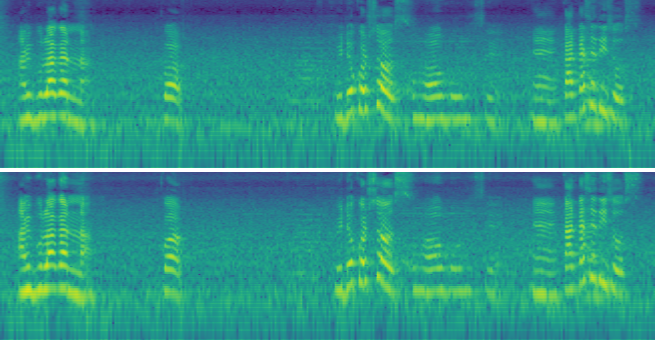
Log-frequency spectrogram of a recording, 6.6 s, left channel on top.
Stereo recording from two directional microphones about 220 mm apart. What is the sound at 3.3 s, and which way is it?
A woman's voice, 15° right (ahead or behind).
